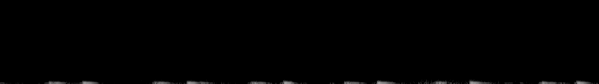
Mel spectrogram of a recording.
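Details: Adult male heartbeat with breathing, recorded as a sleep aid: steady paired low thuds at about 65 beats a minute with soft breathing in the background; regular, normal heartbeat.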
